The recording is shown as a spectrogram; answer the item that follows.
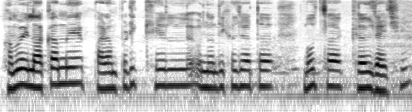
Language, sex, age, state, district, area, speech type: Maithili, male, 18-30, Bihar, Sitamarhi, rural, spontaneous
